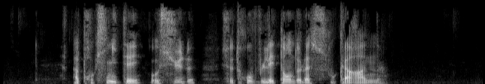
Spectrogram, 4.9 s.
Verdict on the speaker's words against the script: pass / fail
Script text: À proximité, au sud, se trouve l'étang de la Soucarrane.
pass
